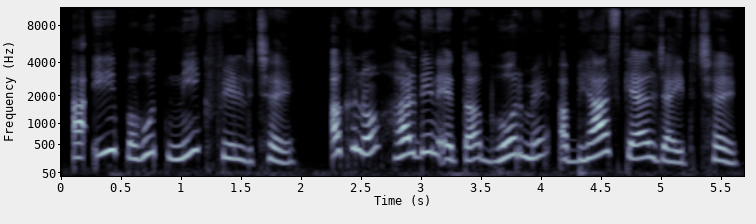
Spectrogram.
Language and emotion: Maithili, neutral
